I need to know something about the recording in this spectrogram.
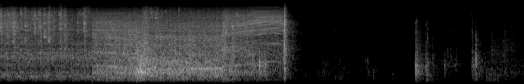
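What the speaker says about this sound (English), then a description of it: "I bore holes for the fixtures." A hole saw cuts through a PVC shower wall panel with a loud, continuous high whine and grinding for about three seconds, then stops abruptly; a few light clatters and taps follow in the quiet.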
